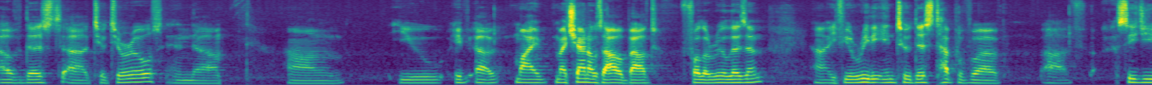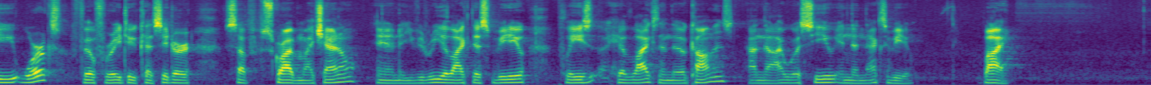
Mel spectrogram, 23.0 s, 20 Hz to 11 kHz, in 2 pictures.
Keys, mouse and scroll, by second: 4.4-4.9 scroll down 2, 4.9 shift+middle click, 5.5 scroll up 5, 6.1-7.4 shift+middle drag, 7.4-9.6 scroll down 3, 9.6-10.3 middle drag, 10.3-10.7 scroll up 1, 10.7-15.2 middle drag, 15.2 scroll down 1, 15.3-16.6 middle drag, 16.6-16.9 scroll down 1, 16.9-18.5 middle drag, 18.5-21.6 scroll up 2.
